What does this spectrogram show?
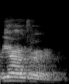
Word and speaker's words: DeAndre: is it DeAndre or DeAndre DeAndre you you pronounced it right DeAndre DeAndre uh unbeaten heavyweight rank 15 uh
